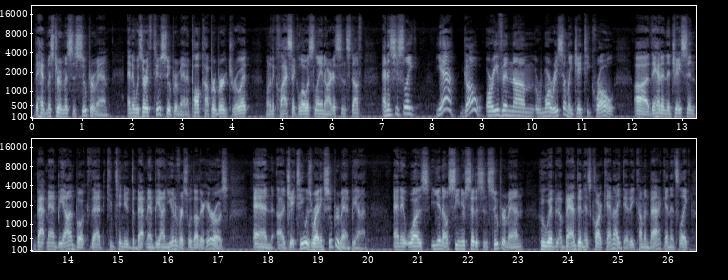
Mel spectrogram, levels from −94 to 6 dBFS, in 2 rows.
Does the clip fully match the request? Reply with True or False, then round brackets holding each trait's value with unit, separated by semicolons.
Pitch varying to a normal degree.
True (4.1 semitones)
